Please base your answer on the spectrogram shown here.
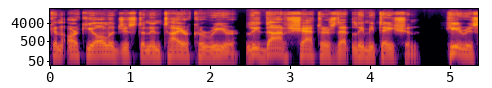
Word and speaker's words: lidar: The technology is called lidar, pronounced leidar, which stands for light detection and ranging.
